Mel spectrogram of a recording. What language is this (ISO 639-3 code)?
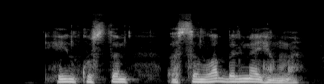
bak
